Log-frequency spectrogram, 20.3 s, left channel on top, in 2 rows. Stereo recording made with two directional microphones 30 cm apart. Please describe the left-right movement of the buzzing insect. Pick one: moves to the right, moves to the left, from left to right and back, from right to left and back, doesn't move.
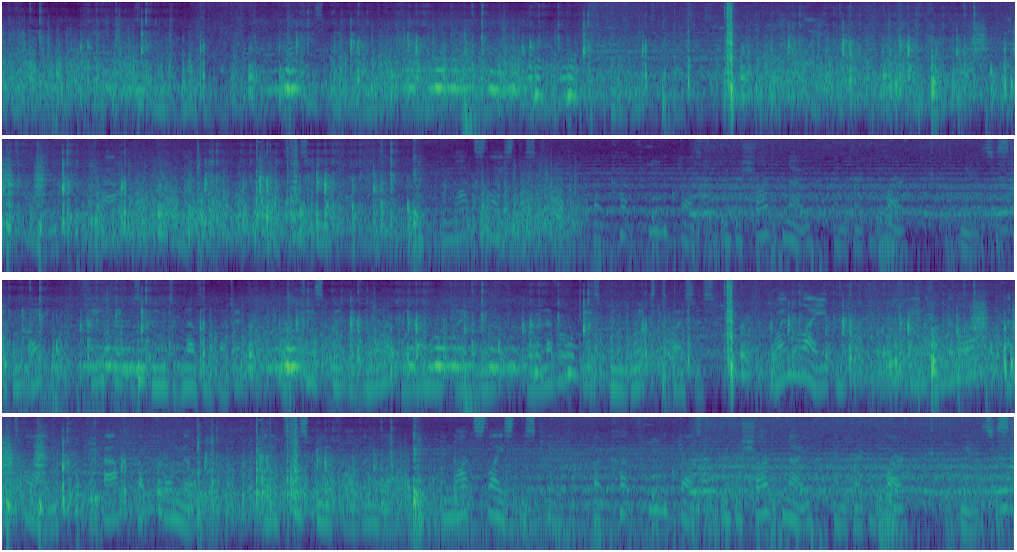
from right to left and back.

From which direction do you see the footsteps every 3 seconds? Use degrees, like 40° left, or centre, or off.
20° right, 10° right, centre, 10° left, 20° left, off, off.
